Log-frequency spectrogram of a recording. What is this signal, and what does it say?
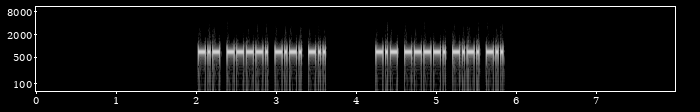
Morse code, heard as a keyed tone, about 40 wpm, 700 Hz. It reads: K9CD K9CD
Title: USA Call Signs - 4 Characters - Repeated 2x - 40wpm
